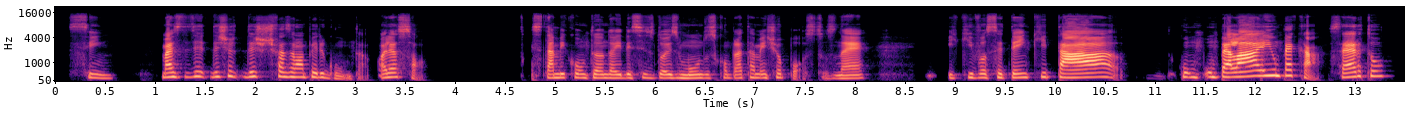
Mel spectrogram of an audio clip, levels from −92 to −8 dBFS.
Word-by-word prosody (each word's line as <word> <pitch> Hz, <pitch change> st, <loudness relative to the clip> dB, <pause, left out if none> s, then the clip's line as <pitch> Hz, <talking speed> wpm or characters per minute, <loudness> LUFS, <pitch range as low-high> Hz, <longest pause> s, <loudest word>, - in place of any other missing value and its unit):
Sim. 175 Hz, -5 st, -11 dB, 0.5 s
Mas 225 Hz, +1 st, +3 dB
de 230 Hz, -, -15 dB
de 255 Hz, +1 st, -5 dB
deixa 245 Hz, +3 st, -6 dB
eu 260 Hz, -, -9 dB
deixa 245 Hz, +2 st, -4 dB
eu -, -, -9 dB
te -, -, -8 dB
fazer 245 Hz, -2 st, -2 dB
uma 225 Hz, 0 st, -1 dB
pergunta, 215 Hz, -, -9 dB
olha 225 Hz, +3 st, -2 dB
só 230 Hz, -, -10 dB, 1.1 s
você -, -, -10 dB
está 185 Hz, -, 0 dB
me 200 Hz, -, -3 dB
contando, 190 Hz, -2 st, -6 dB
aí, 180 Hz, 0 st, -4 dB
desses 185 Hz, -1 st, -7 dB
2 180 Hz, -1 st, -5 dB
mundos 180 Hz, +1 st, -5 dB
completamente 190 Hz, +1 st, -8 dB
opostos, 195 Hz, -6 st, -14 dB
né. 165 Hz, +2 st, -1 dB, 0.8 s
E 180 Hz, -, -11 dB
que 180 Hz, +4 st, -8 dB
você 200 Hz, +1 st, -6 dB
tem 200 Hz, +2 st, -4 dB
que 210 Hz, +3 st, -11 dB
estar 220 Hz, 0 st, +6 dB, 0.5 s
com 230 Hz, -, -6 dB
um 215 Hz, -1 st, -7 dB
um 230 Hz, -1 st, -3 dB
pé 225 Hz, 0 st, +6 dB
lá 260 Hz, +5 st, +9 dB
e 305 Hz, -, +2 dB
um 305 Hz, -, +3 dB
pé 305 Hz, +1 st, +1 dB
cá, 310 Hz, -, -3 dB
certo? 275 Hz, +5 st, 0 dB
210 Hz, 180 wpm, -21 LUFS, 185-235 Hz, 1.1 s, lá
